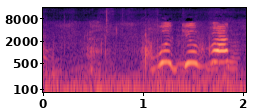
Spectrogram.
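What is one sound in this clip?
A young boy talks loudly close by.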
